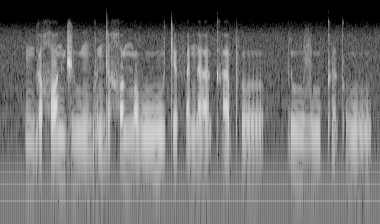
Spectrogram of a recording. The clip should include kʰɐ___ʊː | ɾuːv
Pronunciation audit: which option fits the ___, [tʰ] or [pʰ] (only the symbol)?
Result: pʰ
